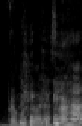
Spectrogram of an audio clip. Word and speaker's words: promotoras: And I know you were once, how do I pronounce it? Promotoras? Promotoras, exactly.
